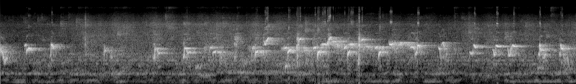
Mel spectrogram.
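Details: Sooty-headed bulbul song used as a lure to get untrained kept bulbuls singing in the riwik and ropel styles; rapid chattering run of short whistled notes, several per second, some rising and falling, with a busier, denser middle section.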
